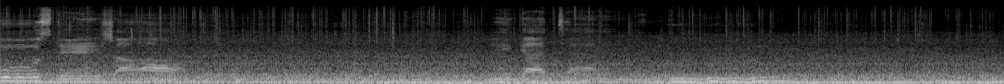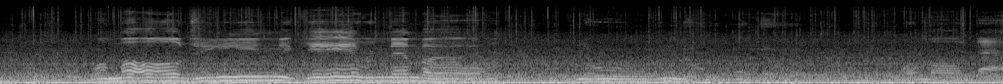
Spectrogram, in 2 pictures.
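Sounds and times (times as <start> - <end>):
car road and engine noise: 0.0 - 20.0
person humming low notes: 6.5 - 8.2.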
